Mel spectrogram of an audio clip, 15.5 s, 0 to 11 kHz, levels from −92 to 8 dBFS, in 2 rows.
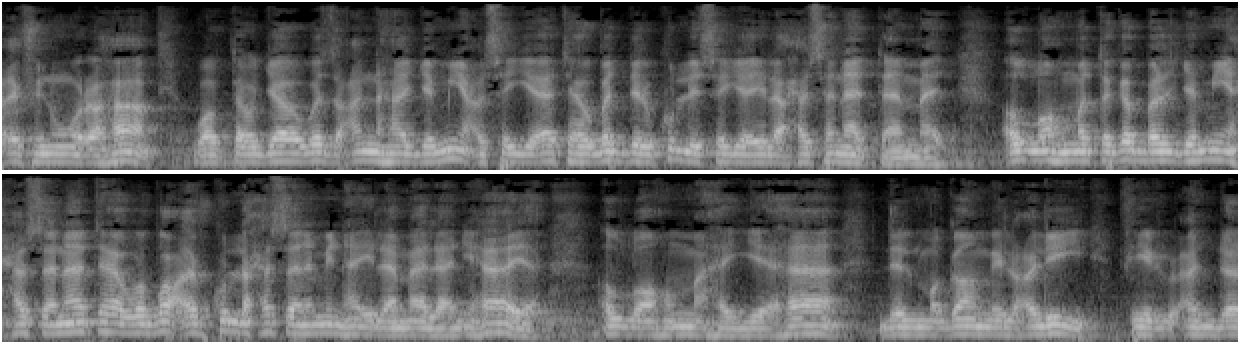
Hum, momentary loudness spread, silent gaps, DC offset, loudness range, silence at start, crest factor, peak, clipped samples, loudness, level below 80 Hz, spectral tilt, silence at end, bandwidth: none; 6 LU; none; under 0.1%; 2 LU; 0 s; 16 dB; -8 dBFS; under 0.1%; -24 LUFS; -50 dBFS; -6 dB/octave; 0 s; 11 kHz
